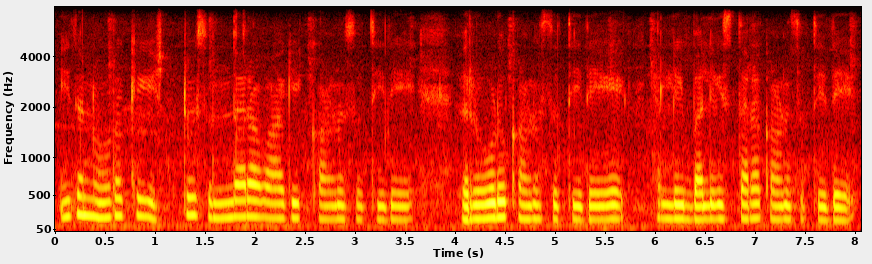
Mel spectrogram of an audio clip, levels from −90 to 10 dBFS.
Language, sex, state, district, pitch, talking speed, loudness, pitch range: Kannada, female, Karnataka, Bellary, 190 Hz, 105 wpm, -18 LUFS, 180-205 Hz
